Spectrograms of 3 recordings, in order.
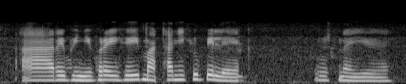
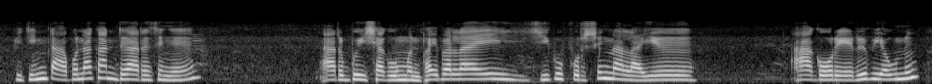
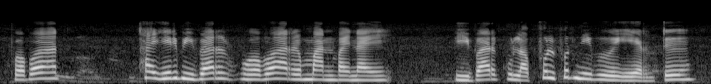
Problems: background conversations at intervals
